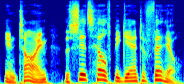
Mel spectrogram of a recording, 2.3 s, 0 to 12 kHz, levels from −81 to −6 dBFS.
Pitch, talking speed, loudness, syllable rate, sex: 130 Hz, 210 wpm, -17 LUFS, 4.5 syllables/s, male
